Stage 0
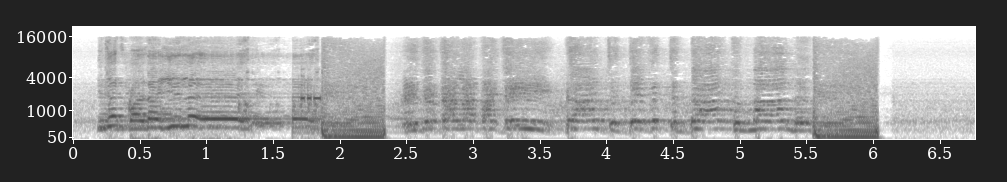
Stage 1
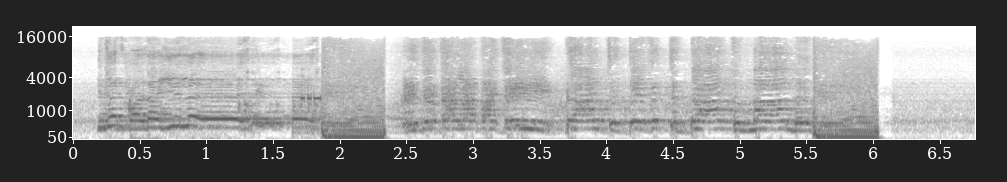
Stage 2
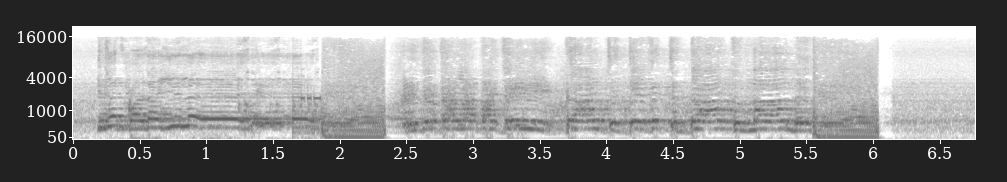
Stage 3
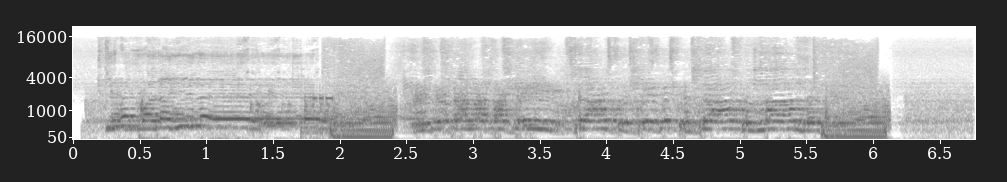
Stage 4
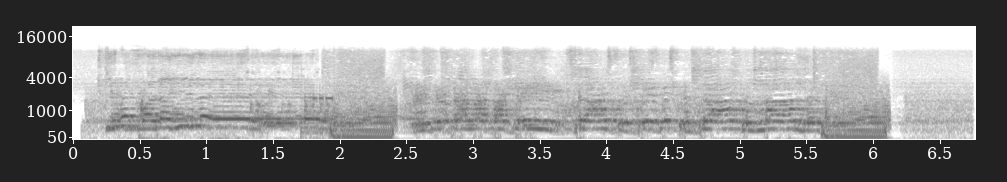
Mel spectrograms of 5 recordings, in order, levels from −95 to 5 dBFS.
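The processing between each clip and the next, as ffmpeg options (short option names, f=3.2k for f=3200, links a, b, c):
-af "alimiter=level_in=5dB:limit=-24dB:level=0:latency=1:release=34,volume=-5dB,volume=-2.5dB"
-filter_complex "[0:a]acrossover=split=320|1200[a][b][c];[a]acompressor=threshold=-54dB:ratio=4[d];[b]acompressor=threshold=-41dB:ratio=4[e];[c]acompressor=threshold=-58dB:ratio=4[f];[d][e][f]amix=inputs=3:normalize=0,volume=5dB"
-filter_complex "[0:a]acrossover=split=390|2900[a][b][c];[a]adelay=60[d];[b]adelay=90[e];[d][e][c]amix=inputs=3:normalize=0,volume=1.5dB"
-af "aresample=22050,aresample=44100"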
